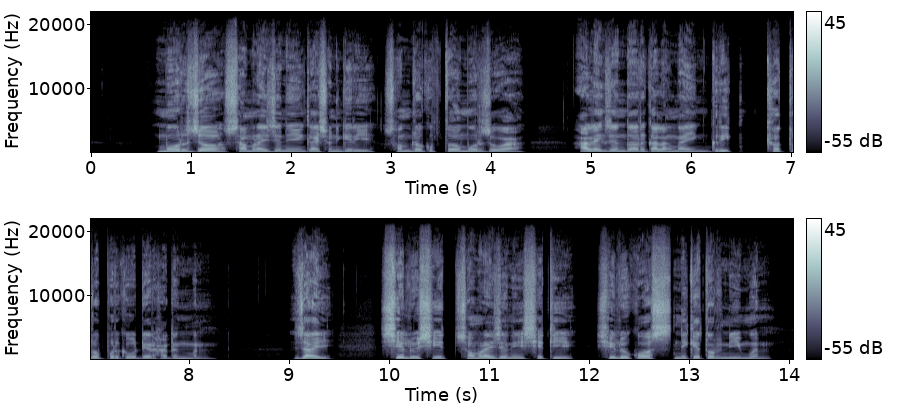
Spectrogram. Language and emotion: Bodo, neutral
